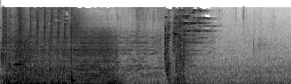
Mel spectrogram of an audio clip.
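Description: Rapid gunfire bursts out loudly in a video game.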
